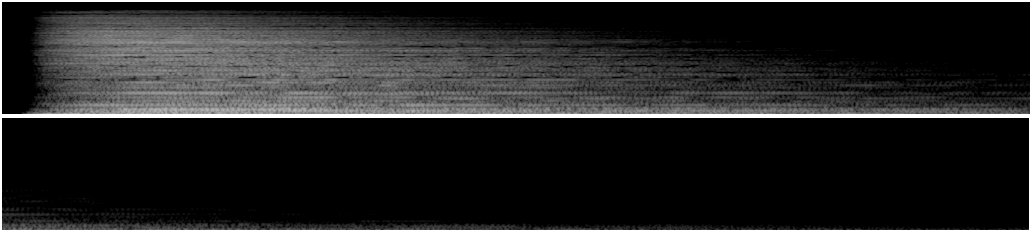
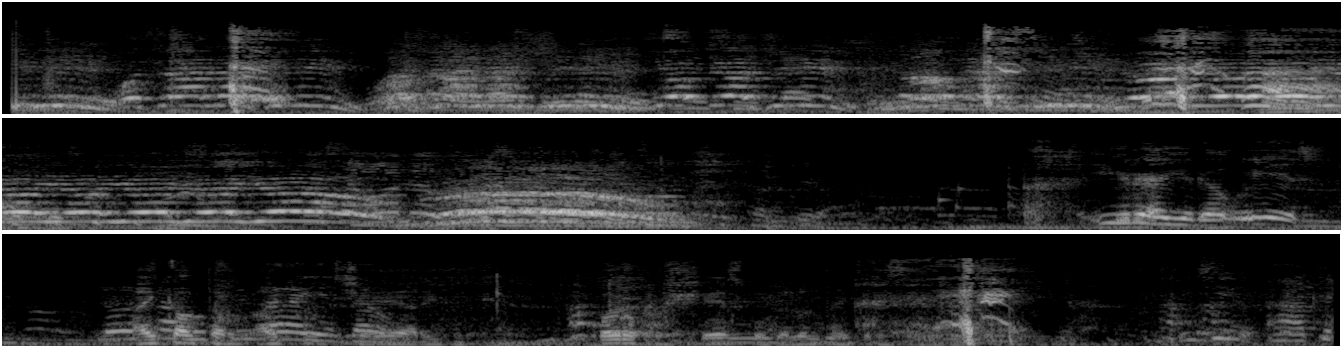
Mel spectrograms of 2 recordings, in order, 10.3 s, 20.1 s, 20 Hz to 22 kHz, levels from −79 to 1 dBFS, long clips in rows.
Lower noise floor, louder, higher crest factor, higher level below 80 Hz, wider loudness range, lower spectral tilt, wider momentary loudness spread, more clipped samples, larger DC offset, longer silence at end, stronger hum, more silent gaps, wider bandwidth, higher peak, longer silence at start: first, -69 dBFS vs -56 dBFS; first, -25 LUFS vs -31 LUFS; about the same, 24 dB vs 22 dB; first, -40 dBFS vs -58 dBFS; first, 25 LU vs 11 LU; second, -3 dB/octave vs -4.5 dB/octave; first, 26 LU vs 22 LU; neither; neither; first, 4.2 s vs 0 s; neither; neither; first, 16 kHz vs 10 kHz; about the same, -8 dBFS vs -8 dBFS; about the same, 0.15 s vs 0.05 s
